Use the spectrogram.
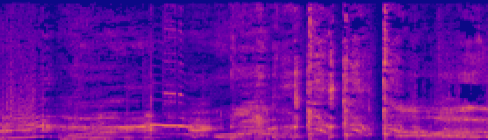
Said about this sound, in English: Oh. Every time I do that, I cough. I can't do the pig vokes.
